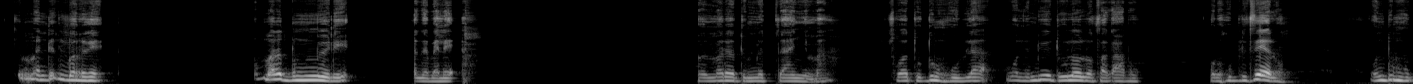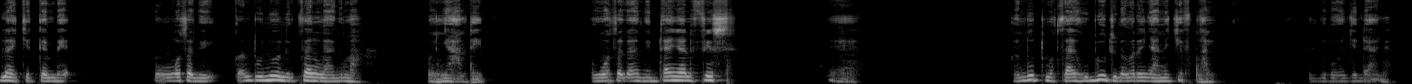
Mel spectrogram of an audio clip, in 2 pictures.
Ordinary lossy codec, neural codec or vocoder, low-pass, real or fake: none; none; none; real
